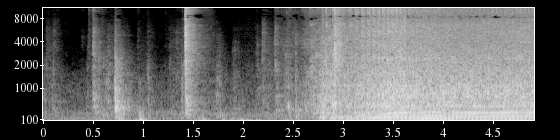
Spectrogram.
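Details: Lawn Boy push mower unused for almost a year, would not start: after clatter it catches and runs at a high buzzing speed only on starting fluid sprayed into the intake, pointing to a gummed-up carburetor.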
